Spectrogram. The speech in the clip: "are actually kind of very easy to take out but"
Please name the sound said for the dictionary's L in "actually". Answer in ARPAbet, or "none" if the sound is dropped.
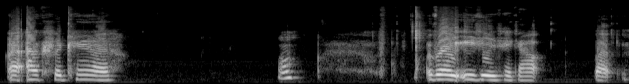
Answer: L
